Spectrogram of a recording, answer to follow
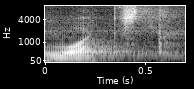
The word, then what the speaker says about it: watched: Demikian pula dengan watch, karena berakhiran dengan ch ya, ch ya, maka Anda ucapkan untuk past simple-nya menjadi watched.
